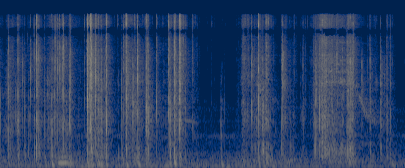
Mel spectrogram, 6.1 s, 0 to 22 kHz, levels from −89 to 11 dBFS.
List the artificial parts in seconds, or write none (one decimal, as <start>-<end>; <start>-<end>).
2.5-3.4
